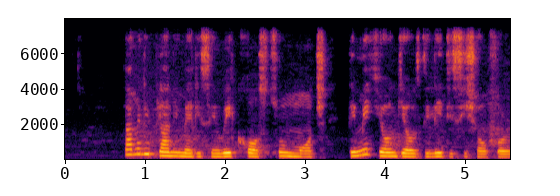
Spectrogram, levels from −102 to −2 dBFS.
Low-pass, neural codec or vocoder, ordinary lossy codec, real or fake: 7.2 kHz; none; none; real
